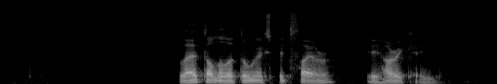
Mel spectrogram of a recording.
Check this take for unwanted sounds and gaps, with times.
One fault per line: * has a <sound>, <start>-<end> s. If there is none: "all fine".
all fine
